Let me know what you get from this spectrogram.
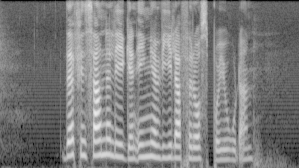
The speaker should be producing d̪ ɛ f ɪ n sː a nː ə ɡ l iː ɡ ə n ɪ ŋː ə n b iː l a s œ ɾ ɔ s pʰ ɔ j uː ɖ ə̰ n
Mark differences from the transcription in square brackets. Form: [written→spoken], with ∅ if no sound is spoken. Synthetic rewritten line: d̪ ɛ f ɪ n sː a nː ə [ɡ→∅] l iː ɡ ə n ɪ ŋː ə n [b→v] iː l a [s→f] œ ɾ ɔ s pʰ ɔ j uː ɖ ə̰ n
